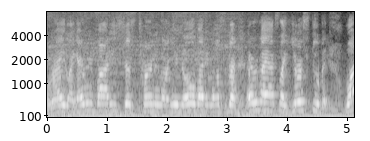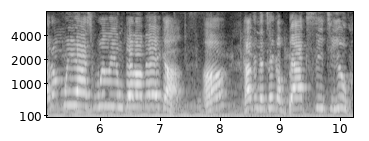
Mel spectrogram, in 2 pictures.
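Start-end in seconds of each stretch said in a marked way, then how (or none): none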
